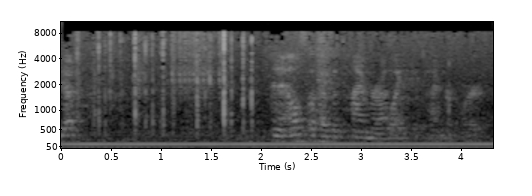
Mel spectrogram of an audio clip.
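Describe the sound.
Typing a URL on a computer keyboard produces a quick run of crisp keystroke clicks for about two seconds, then a voice talks over a low, steady hum.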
